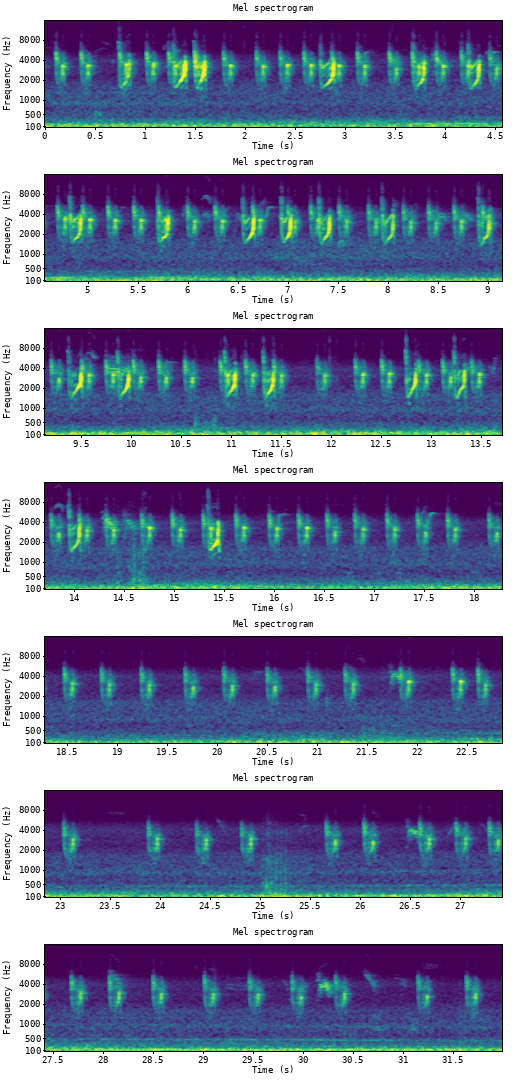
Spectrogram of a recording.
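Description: A small songbird calling a long, steady run of short, falling chirps, about three a second, with a brief break near the end. Two low thumps stand out, about halfway through and near the end, over a steady low hum.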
